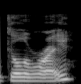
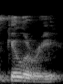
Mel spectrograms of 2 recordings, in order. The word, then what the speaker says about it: Guillory: talking about the wedding date series by Jasmine Gilroy did I pronounce her last name right I know you know right it's I believe it's Guillory oh thank you I appreciate that so before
